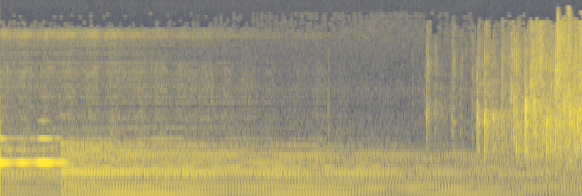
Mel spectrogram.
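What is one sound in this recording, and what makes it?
A soprano saxophone plays a melody that ends on a long held note.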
